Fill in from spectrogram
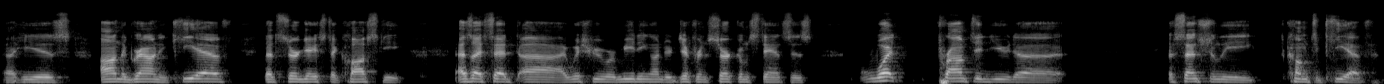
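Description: A man's voice: medium pitch, fairly even intonation, a little slow, pushed and bright. A man hosting a podcast, introducing and interviewing, with a lisp that makes his s sounds slushy. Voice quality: lisping, slushy s sounds after oral surgery. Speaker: podcast host.

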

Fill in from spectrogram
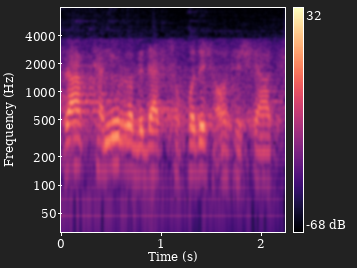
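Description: A male preacher telling a story in a sermon, emotional and rising to fervent exclamations, in a tinny, echoey hall recording. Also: medium pitch.

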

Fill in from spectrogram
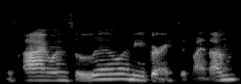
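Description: A woman's voice: medium pitch, normal speed, gravelly, highs cut off. A woman co-hosting a podcast in casual, easygoing chat. She speaks in a plain, mid-range voice and laughs readily as she talks. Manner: relaxed, chatty, laughs often. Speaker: podcast co-host.

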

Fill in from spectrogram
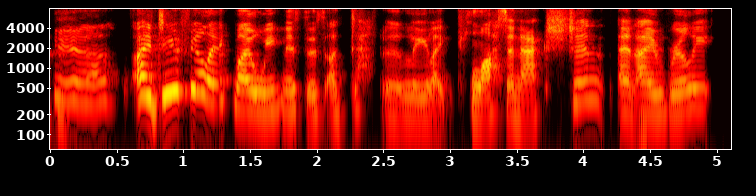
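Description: Her voice sits on the high side with big pitch swings as this young Thai woman, a guest novelist speaking English as a second language, chats hesitantly at a moderate pace. Fillers and laughs run through the casual interview, recorded studio-clean with no room sound.

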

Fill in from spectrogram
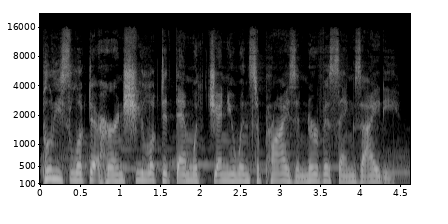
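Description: A man narrating a true crime story in a measured, dramatic scripted style. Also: a little high, steady tone, soft background music.

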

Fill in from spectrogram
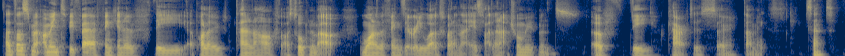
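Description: A man's voice: lowish voice, fairly even intonation, fast, gravelly, bright, forceful tone. A man co-hosting a casual podcast, laid-back and self-mocking, chuckling often. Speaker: podcast co-host. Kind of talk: casual chat.

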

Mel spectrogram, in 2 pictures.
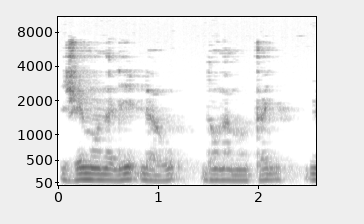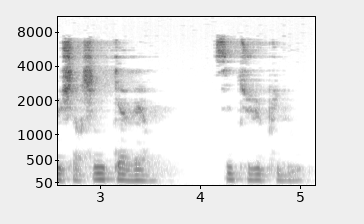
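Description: A man's voice: on the low side, flat delivery, moderate pace, dark tone, reverberant, close to an everyday voice. A man reading aloud, voicing a simple-minded, childlike farm worker who pleads eagerly, on a slightly dull recording. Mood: pleading. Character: simple-minded hulking male farmhand, childlike.

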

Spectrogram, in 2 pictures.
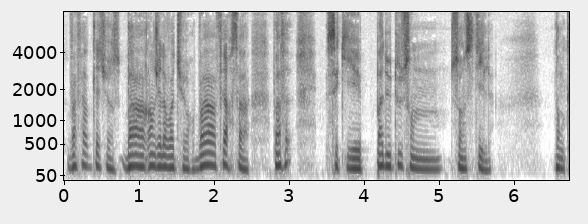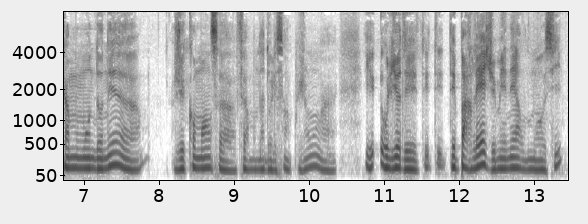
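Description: Husky, deep-toned man. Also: warm tone, no room sound, studio quality. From Colombia. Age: 30s. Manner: halting, many restarts and fillers. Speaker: guest. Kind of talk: personal storytelling interview.

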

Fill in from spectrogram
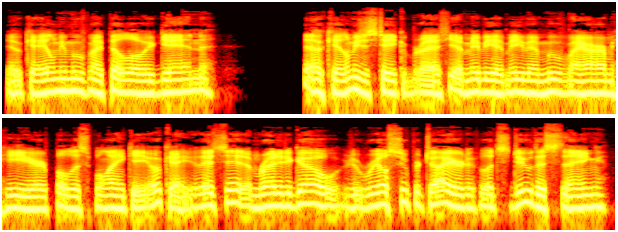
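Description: On his sleep podcast, a man with a creaky, mid-range voice rambles through a bedtime monologue. His words come haltingly, with stammers and repetitions, in a level tone. There is no room sound in the recording.

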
